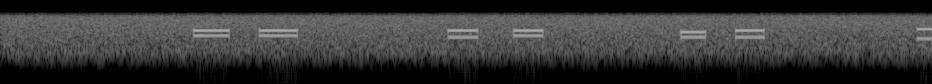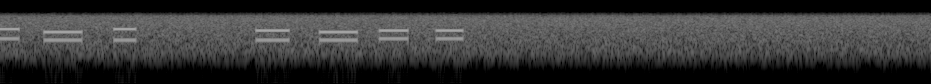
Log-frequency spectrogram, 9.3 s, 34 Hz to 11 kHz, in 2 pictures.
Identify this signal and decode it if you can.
DTMF, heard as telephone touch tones, dialled by hand, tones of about 150 ms, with phone line noise. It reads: 00 80 78 613 2155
